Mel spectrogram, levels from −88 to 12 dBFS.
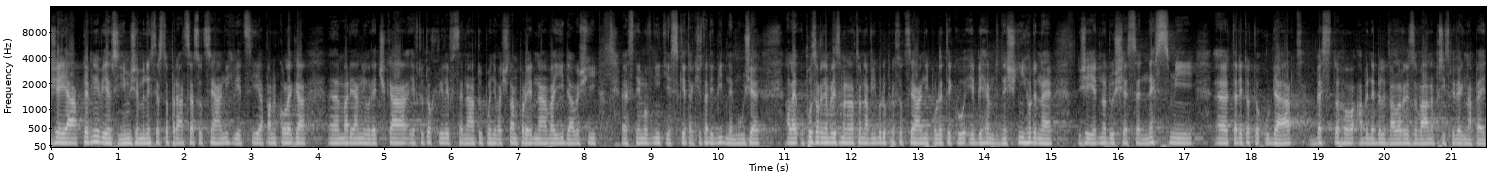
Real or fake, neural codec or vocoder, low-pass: real; none; 14.4 kHz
